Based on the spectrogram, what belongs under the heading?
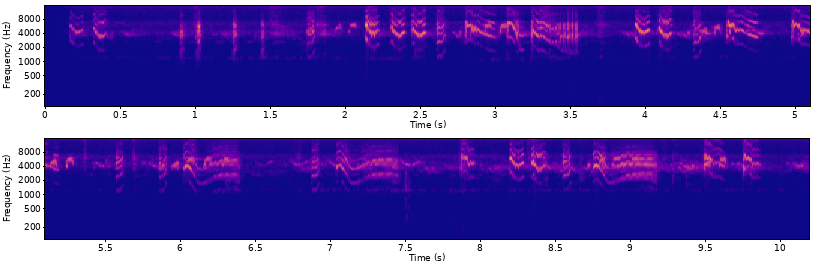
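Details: Blue-winged leafbird in a dense run of sharp, high chirps and quick down-slurred whistles. Notes tumble in varied bursts with short pauses, and a faint steady hum sits underneath.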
